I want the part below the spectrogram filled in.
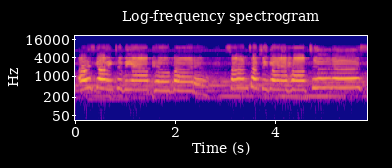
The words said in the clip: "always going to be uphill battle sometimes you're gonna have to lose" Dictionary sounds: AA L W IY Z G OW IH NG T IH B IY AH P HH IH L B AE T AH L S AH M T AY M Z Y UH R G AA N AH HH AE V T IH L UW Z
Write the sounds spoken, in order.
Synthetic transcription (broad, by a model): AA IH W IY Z G OW IH NG T IH B IY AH P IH L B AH T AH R S AH M T AY M Z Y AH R G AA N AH HH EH P T IH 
